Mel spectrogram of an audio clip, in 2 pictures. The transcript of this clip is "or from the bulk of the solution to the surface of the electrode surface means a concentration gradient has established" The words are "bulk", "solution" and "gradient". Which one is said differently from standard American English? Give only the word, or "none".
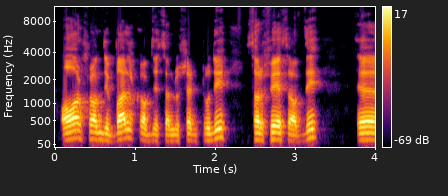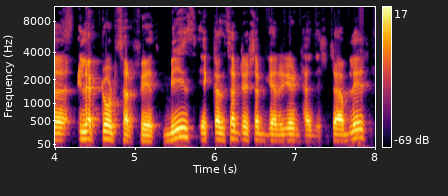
gradient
